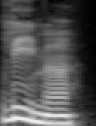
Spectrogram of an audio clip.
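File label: "lemur", British English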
